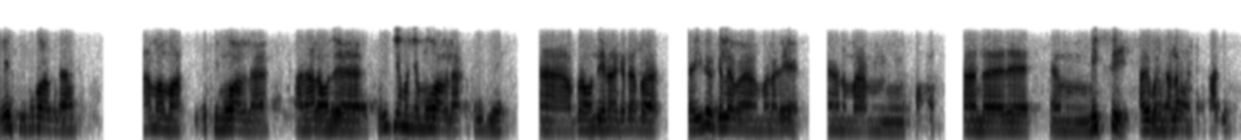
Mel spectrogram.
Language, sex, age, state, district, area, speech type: Tamil, male, 60+, Tamil Nadu, Cuddalore, urban, conversation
